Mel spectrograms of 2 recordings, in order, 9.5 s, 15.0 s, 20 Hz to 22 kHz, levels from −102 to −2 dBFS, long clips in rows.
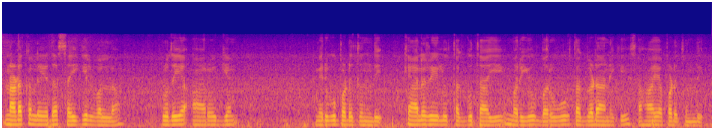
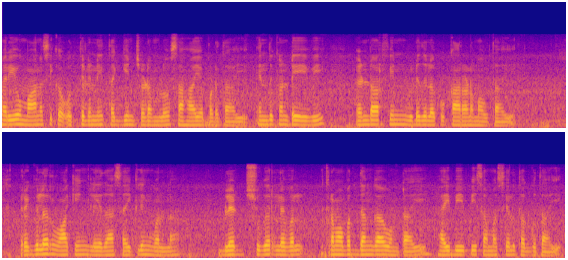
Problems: constant background noise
